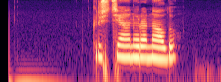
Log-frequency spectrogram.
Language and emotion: Russian, neutral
